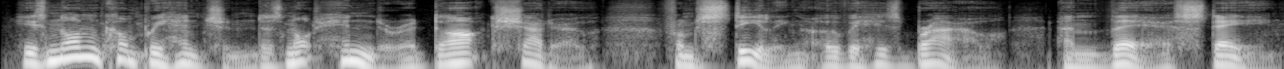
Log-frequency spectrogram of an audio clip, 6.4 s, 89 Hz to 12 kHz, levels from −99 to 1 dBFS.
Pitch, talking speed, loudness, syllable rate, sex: 105 Hz, 150 wpm, -19 LUFS, 4.4 syllables/s, male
